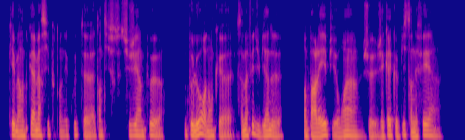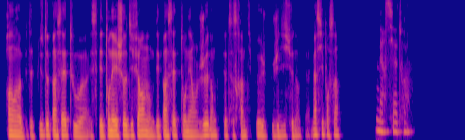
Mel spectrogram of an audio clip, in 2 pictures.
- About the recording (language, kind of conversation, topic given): French, advice, Comment puis-je mettre fin aux disputes familiales qui reviennent sans cesse ?
- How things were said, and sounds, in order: none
